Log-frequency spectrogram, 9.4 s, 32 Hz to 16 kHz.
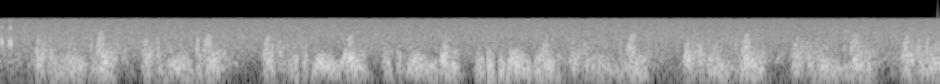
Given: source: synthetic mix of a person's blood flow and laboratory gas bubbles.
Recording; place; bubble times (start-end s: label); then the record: Doppler ultrasound of blood flow; precordium
0.01-0.17 s: bubbles
From the record:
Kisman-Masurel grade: 212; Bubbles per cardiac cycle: several, 3 to 8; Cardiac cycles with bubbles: 1 to 10%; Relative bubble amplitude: moderate (0.250 to 0.450); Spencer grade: 1 (occasional bubble signal discernible with the cardiac motion signal, with majority of cardiac periods free of bubbles); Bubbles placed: anywhere in the cardiac cycle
